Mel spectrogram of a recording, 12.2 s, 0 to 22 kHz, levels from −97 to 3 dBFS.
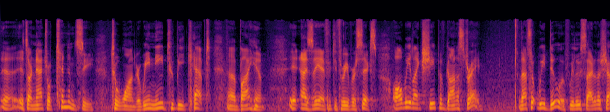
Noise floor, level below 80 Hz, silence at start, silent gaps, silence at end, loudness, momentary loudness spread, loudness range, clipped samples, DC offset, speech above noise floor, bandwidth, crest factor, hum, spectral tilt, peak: -48 dBFS; -62 dBFS; 0 s; none; 0 s; -26 LUFS; 8 LU; 2 LU; under 0.1%; under 0.1%; 22 dB; 11 kHz; 22 dB; none; -5 dB/octave; -4 dBFS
